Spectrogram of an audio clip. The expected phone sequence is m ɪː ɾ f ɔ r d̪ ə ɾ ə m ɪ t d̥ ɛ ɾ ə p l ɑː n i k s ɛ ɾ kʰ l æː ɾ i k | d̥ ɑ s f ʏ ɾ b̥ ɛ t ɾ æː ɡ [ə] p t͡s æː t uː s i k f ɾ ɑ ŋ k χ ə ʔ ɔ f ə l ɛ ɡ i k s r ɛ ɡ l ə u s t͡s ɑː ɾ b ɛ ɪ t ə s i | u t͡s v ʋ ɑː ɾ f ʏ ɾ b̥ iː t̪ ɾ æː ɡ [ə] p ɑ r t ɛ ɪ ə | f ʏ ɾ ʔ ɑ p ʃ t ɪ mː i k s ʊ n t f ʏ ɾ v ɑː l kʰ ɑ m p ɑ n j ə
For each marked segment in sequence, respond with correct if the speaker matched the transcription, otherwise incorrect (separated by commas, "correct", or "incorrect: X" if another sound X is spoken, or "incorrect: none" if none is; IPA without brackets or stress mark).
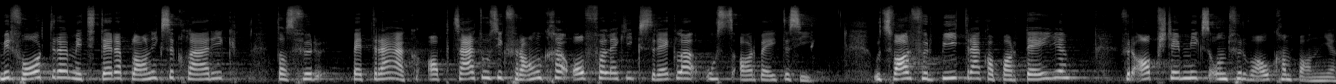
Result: incorrect: ɑ, incorrect: ɑ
